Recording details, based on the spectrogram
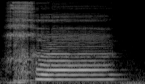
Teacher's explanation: la H in cinese la leggiamo aspirata, quindi pronunceremo questo suono dalla gola facendo passare aria e diremo 喝.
